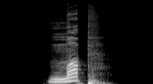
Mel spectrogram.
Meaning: mob (unruly group of people)
- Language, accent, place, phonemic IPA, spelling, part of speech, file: German, Germany, Berlin, /mɔp/, Mob, noun, De-Mob.ogg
